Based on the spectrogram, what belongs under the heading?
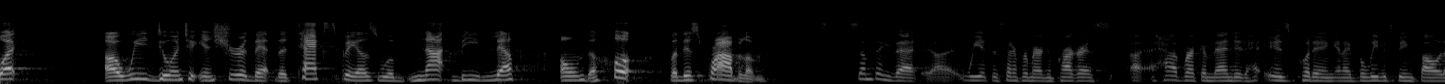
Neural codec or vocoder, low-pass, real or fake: none; 7.2 kHz; real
